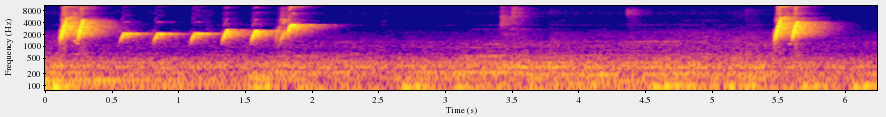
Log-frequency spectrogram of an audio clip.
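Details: Blue-winged leafbird, a decoy bird from Binh Thuan, Vietnam, kept ready before going to the forest: harsh buzzy bursts followed by a rising series of short whistled notes, then another harsh burst after a pause.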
